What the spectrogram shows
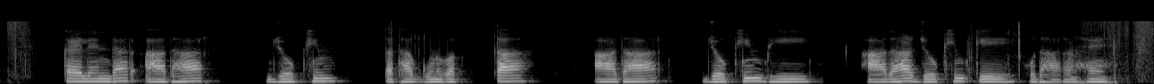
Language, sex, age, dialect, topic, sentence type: Hindi, female, 36-40, Garhwali, banking, statement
